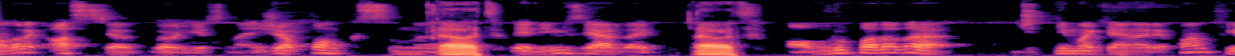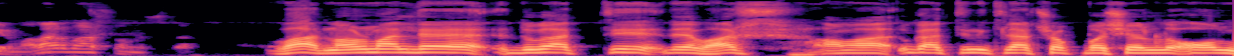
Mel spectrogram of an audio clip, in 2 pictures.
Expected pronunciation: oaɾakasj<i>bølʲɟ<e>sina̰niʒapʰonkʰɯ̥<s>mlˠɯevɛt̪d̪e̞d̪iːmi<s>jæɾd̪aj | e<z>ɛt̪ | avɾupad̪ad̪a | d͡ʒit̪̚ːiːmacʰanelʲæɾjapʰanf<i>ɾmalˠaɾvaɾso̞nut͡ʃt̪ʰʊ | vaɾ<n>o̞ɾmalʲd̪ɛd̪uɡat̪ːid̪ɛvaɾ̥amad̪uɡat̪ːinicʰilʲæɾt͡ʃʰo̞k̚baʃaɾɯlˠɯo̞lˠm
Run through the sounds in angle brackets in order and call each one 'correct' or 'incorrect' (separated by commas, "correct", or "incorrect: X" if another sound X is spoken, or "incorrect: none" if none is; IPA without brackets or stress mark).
incorrect: a, correct, correct, incorrect: z, incorrect: v, correct, correct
